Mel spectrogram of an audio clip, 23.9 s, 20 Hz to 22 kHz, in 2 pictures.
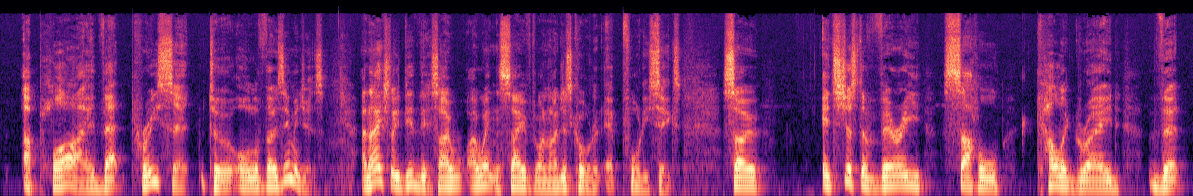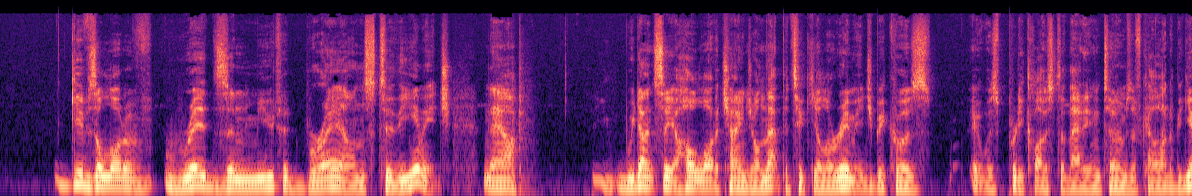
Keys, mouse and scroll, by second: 4.3 click, 5.9 click, 17.1 ctrl+f, 18.8 click.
